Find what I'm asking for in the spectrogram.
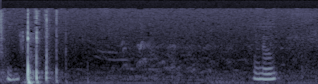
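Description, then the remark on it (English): A person briefly voices a short, flat meow like a cat, fairly loud, following a burst of speech-like sound at the start. “And I'm making pancakes or packing lunches, and what do I hear? Meow!”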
